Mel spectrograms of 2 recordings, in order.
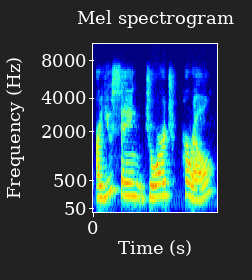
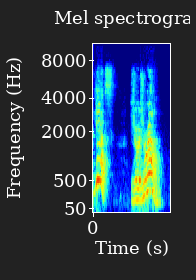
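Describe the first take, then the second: First: Slow, incredulous question, George Hurrell said with a hard j; stunned disbelief. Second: Yes, George Hurrell said slowly with a French zh in George, louder; the French agent confirming the name, in accent; imitating a French accent. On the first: Retold or imitated. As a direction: ask it slowly, not believing your ears. Disbelief at hearing the name. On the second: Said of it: "she was very heavy French accent".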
